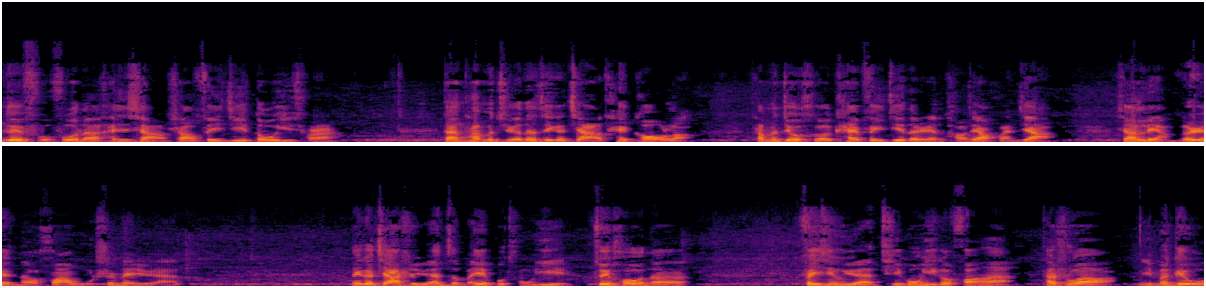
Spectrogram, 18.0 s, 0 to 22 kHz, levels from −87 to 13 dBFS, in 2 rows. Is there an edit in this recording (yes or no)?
no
